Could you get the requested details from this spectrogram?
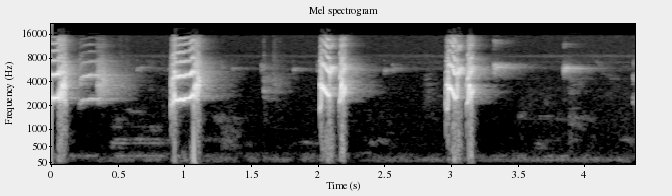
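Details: Lovebird calling to stimulate other lovebirds to sing: four harsh high chirping squawks roughly once a second, some doubled, with a faint low background hum.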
